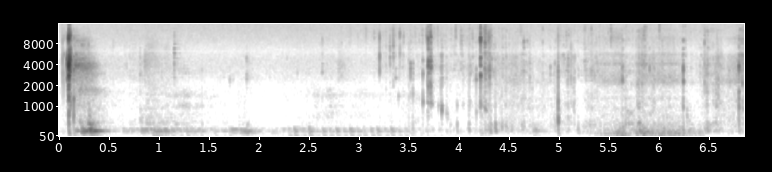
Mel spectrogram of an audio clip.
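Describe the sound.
Quiet, moist chewing of a small donut-shaped prune snack: soft squishy bites and mouth sounds continue irregularly throughout, with no talking.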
